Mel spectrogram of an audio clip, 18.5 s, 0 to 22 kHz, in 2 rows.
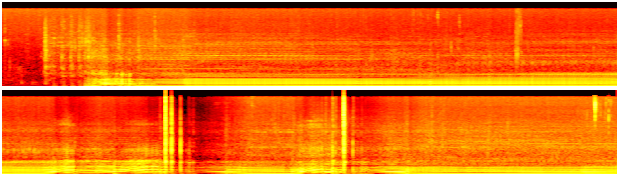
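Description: Acura Integra Type S's turbocharged 2.0-litre four-cylinder starting about a second in and settling into a steady idle through its triple centre exhaust. Later it is blipped through a few quick revs that rise and fall, with two sharp cracks, before dropping back to idle.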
